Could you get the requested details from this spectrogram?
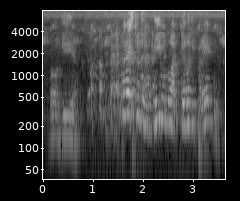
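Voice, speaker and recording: A man with an animated tone and lively intonation, amid audible room echo and noticeable background noise. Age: 60s. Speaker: spiritist lecturer. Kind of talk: lecture. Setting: stage with audience.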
